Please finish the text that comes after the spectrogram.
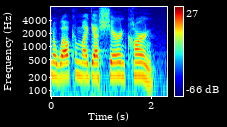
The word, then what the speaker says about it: Carne: welcome my guest sharon Karn is it Karen her car it's car car I did say it right we're just talking about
